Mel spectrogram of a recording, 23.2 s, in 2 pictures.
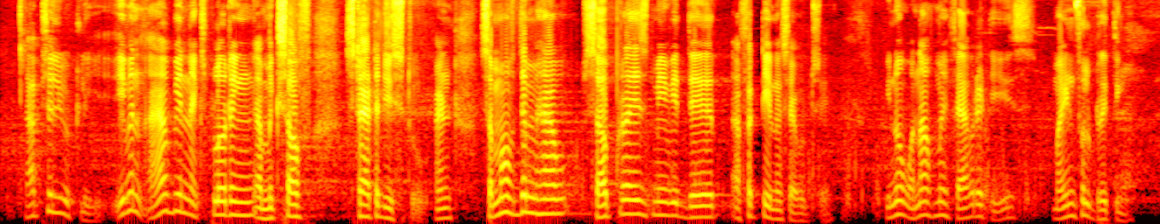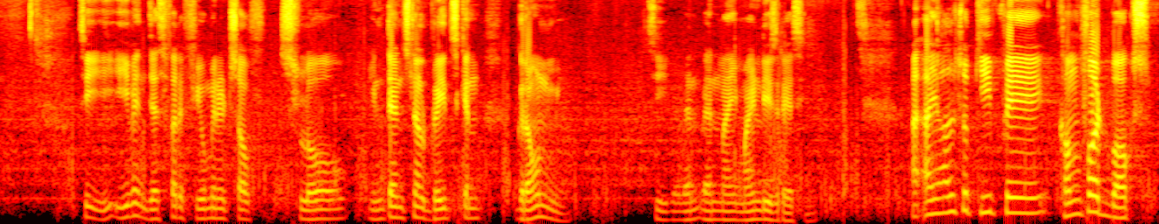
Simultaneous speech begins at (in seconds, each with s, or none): none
